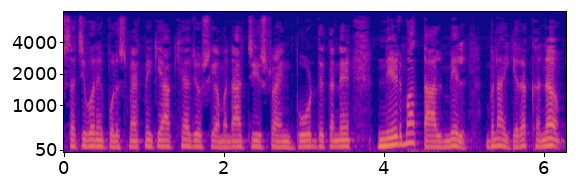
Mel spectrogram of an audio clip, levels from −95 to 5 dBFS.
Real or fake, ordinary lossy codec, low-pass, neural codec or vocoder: real; none; 7.2 kHz; none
